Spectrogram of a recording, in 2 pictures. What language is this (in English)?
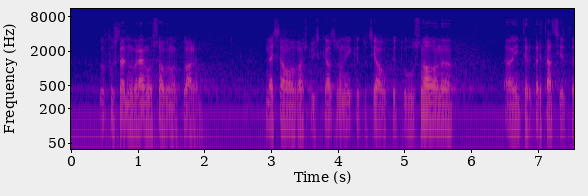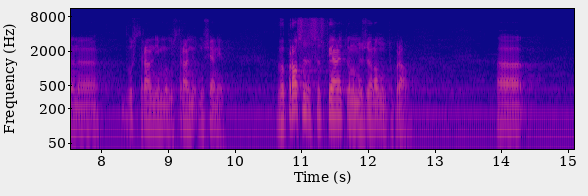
Bulgarian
